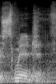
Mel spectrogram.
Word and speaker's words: smidgen: Short for smidgen, which rhymes with pigeon.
